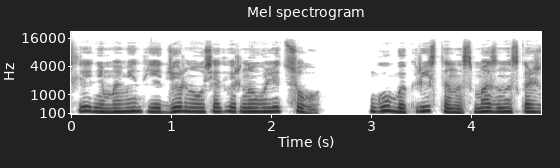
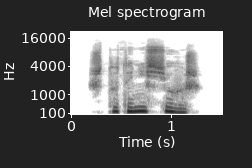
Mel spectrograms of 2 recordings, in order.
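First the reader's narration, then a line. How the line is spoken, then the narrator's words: Strangled whisper. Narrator (Russian): прошептала сдавленно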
